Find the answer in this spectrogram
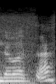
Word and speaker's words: zindabad: I take leave of you allah and Bangladesh zindabad. How do you say zindabad in in Bangladeshi language? Jindabad Bangladab instead of Zinda you say just ginder Bangladesh Jindabad and Islam Jindabad and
